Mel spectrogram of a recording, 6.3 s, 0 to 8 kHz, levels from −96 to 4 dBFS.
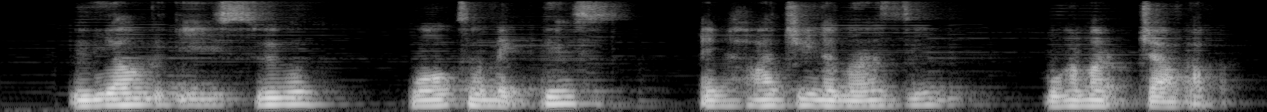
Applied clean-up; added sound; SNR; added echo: neural mask model DeepFilterNet 3.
